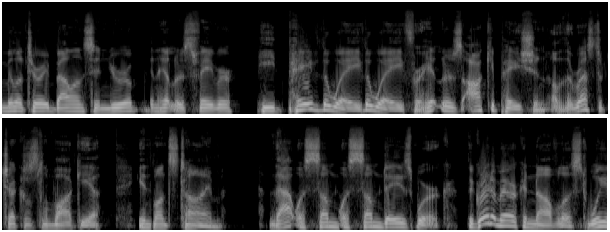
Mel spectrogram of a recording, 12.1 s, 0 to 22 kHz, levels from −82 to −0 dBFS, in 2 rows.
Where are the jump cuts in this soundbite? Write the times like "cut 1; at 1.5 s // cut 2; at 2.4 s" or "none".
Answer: cut 1; at 1.5 s // cut 2; at 2.4 s // cut 3; at 3.6 s // cut 4; at 7.5 s // cut 5; at 9.4 s // cut 6; at 10.6 s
